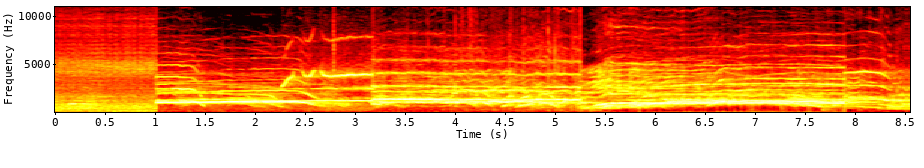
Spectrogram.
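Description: Several women screaming and shrieking at once, loud and high-pitched. The screaming starts abruptly about a second in, after a moment of crowd noise, with pitches sliding down and a fresh burst of screams about five seconds in.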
